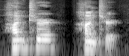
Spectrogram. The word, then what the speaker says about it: Hunter x Hunter: Mind you, it is Hunter x Hunter. Yes, there is an X, but it's pronounced Hunter x Hunter.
